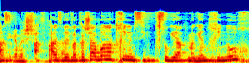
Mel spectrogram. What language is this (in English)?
Hebrew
